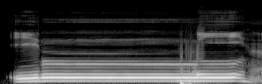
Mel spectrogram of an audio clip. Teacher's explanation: panjangnya gunah itu dua harakat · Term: gunah musyaddadah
